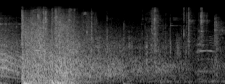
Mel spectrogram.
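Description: Loud, close gunfire in the video game L.A. Noire, a sharp blast opening a rapid volley of shots that trail off into a ragged tail of echoing reports.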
